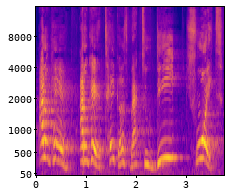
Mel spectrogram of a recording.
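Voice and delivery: high, loud whiny refusal; a man losing it in the car; mock outburst. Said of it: "Barry like".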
